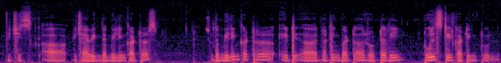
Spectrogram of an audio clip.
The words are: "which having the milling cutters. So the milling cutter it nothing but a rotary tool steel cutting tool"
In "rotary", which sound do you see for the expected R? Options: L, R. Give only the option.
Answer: R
